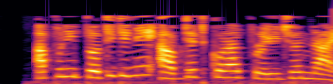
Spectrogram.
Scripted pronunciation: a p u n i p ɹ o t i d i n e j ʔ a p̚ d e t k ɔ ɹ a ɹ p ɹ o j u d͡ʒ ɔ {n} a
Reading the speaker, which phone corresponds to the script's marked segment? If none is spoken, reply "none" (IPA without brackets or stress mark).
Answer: nː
